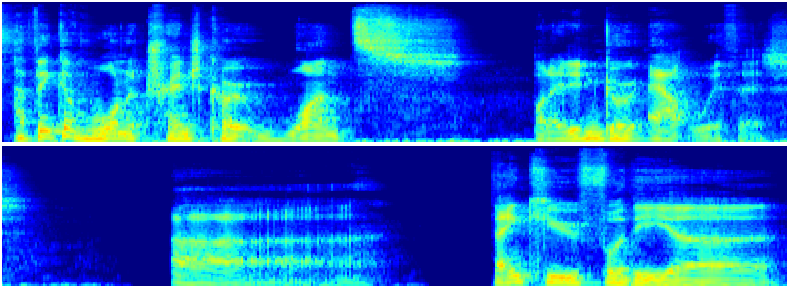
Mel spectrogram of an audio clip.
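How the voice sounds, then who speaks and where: A man's voice: medium pitch, slow pace, fairly bright tone. A man streaming a game, casual and joking with plenty of swearing, reading out donations. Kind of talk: casual live-stream commentary.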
